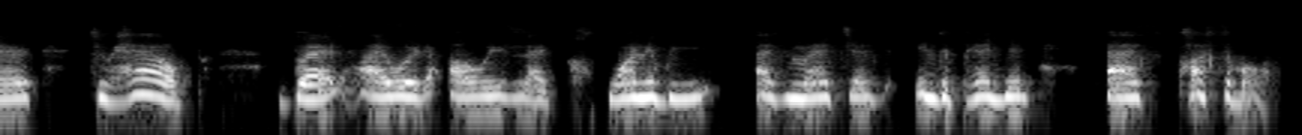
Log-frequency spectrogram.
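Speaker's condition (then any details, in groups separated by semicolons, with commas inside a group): Cerebral palsy; worsened with age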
